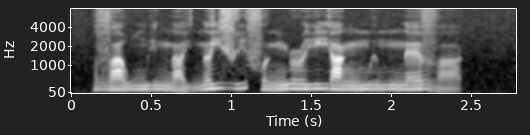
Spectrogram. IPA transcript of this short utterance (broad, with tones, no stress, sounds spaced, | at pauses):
v a˧ w m i˧ n a˨˩˨ j n ə˧ j v i˧˥ f ə˨˩˦ ŋ ɹ i˧˥ j a˧ ŋ m ɨ˧ m n ɛ˧˥ v a˨˩ k̚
